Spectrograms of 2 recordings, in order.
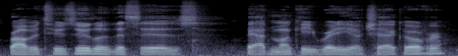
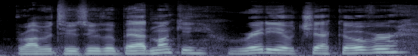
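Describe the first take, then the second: First: Calm radio call; steady radio check call. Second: Louder, more insistent radio check; calling again, getting impatient; urgent radio call. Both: Shown as a demonstration. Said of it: "So I key the handset".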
